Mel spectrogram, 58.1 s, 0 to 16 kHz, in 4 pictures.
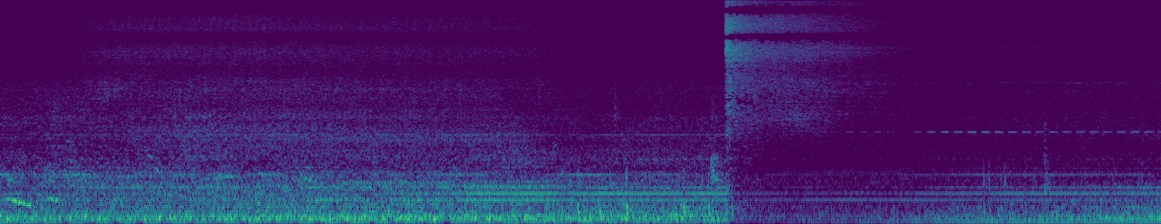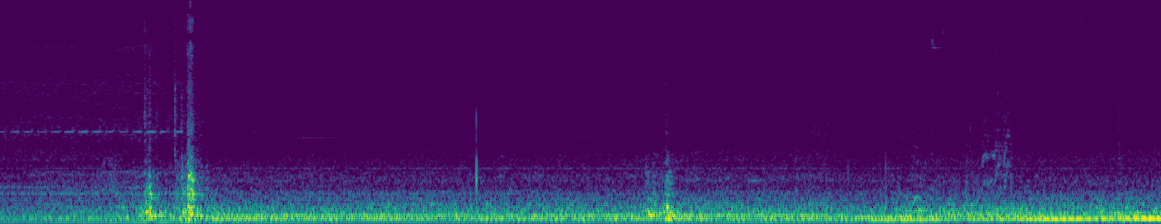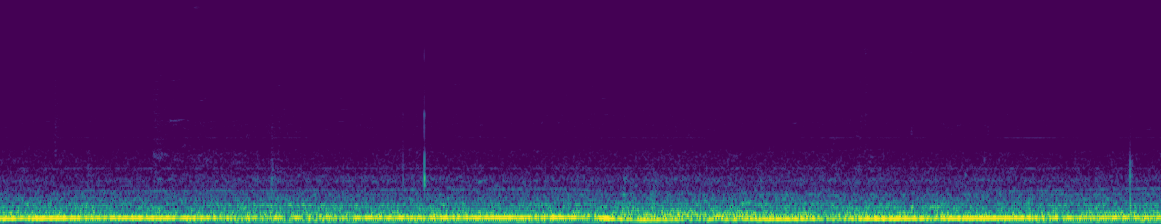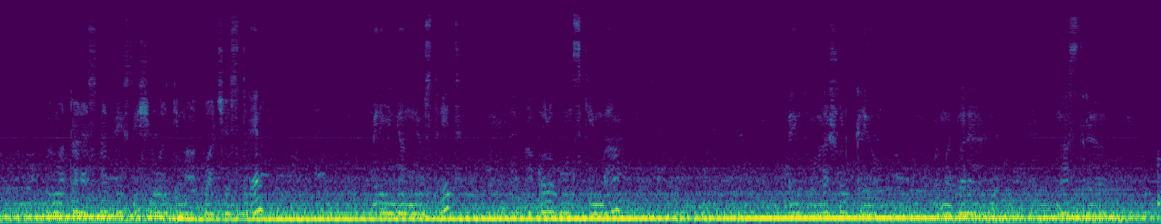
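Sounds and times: train rumble: 0:00.0 - 0:58.0.

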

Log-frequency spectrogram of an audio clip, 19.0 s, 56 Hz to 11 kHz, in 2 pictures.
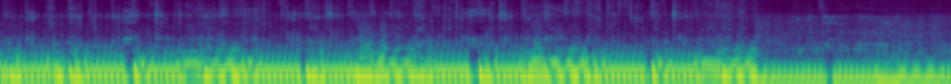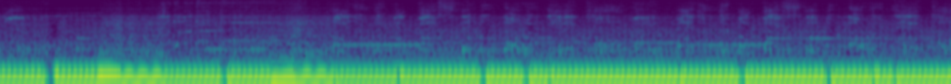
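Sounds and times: bass-heavy music from car stereo: 0:00.0 - 0:19.0.

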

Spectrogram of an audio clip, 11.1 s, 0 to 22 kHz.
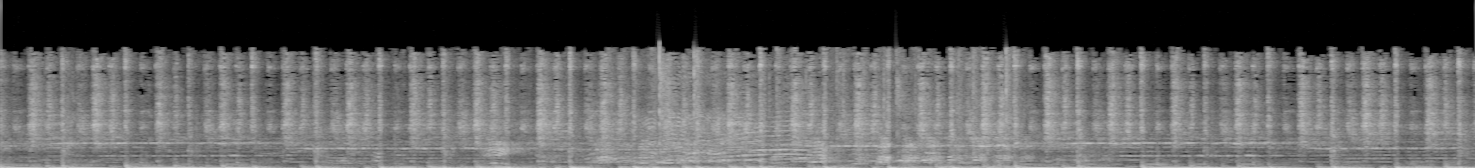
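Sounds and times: dance music with pulsing bass: 0:00.0 - 0:11.0.

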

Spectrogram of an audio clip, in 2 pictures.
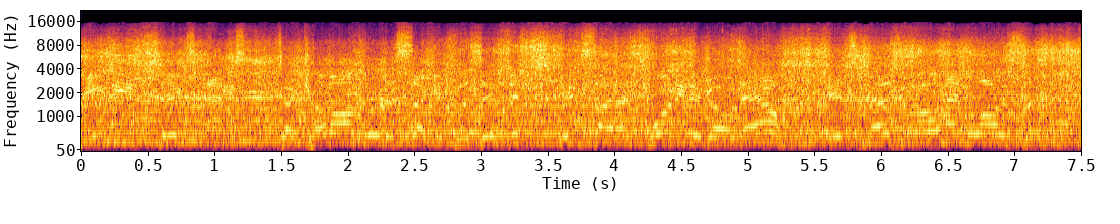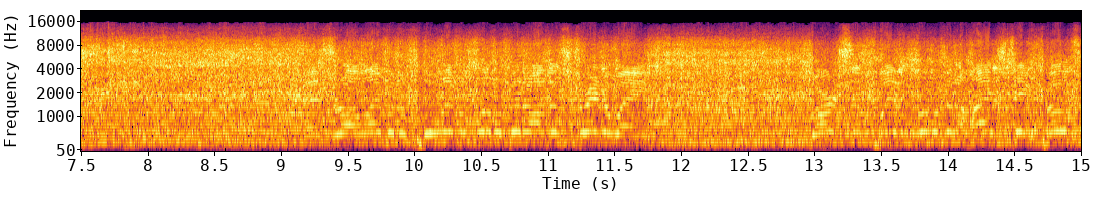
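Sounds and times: race car engines revving: 0:00.0 - 0:15.0.

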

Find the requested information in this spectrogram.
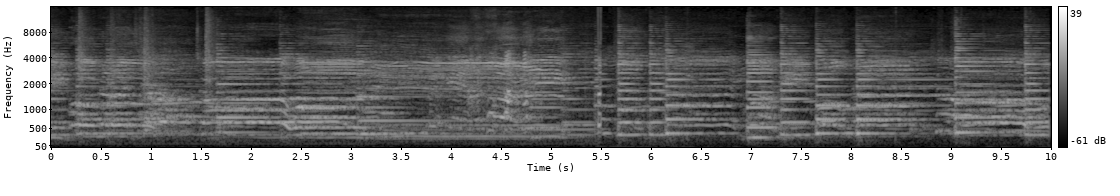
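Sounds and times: plucked instrumental melody: 0:00.0 - 0:10.0.

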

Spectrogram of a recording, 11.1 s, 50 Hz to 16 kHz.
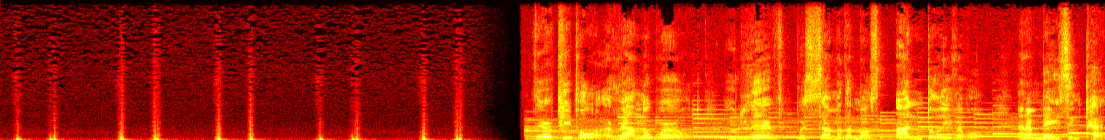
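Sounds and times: faint steady hum: 0:00.0 - 0:04.8
heartbeat lub-dub thumps: 0:00.0 - 0:04.9.

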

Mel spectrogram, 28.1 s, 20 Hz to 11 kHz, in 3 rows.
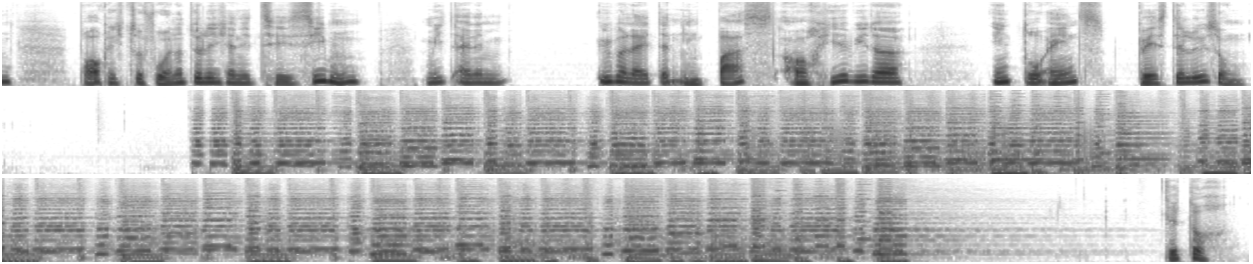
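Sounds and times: keyboard waltz with accordion voice: 0:10.8 - 0:27.0.

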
